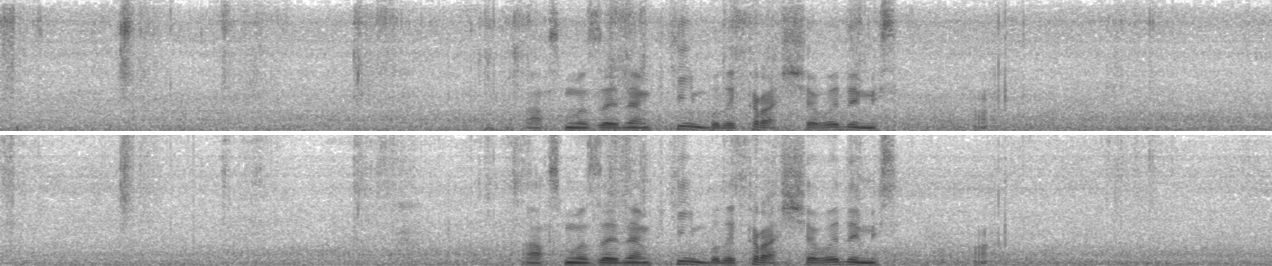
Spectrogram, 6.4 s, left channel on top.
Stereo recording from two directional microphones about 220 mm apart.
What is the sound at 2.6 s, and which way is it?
Speech, 20° right (ahead or behind).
